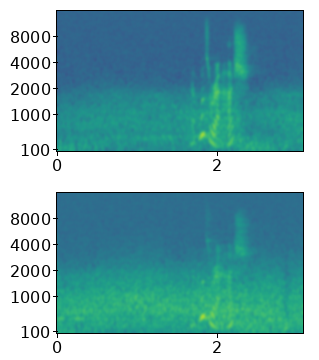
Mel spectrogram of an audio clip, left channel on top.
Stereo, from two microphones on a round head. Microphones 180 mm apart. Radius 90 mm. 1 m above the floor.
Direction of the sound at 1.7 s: 65° left (ahead or behind).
